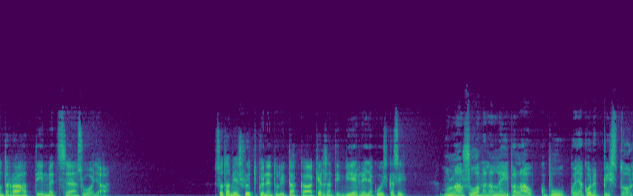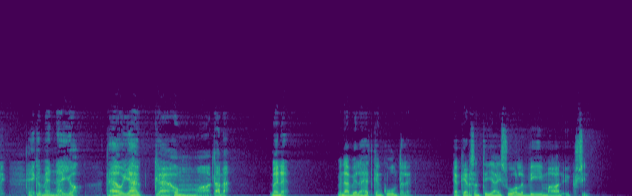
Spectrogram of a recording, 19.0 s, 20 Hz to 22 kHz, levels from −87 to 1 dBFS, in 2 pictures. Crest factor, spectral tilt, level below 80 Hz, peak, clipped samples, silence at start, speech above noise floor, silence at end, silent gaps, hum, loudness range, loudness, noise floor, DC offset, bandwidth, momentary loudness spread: 24 dB; -5.5 dB/octave; -34 dBFS; -2 dBFS; under 0.1%; 0 s; 50 dB; 0.65 s; none; none; 4 LU; -24 LUFS; -72 dBFS; under 0.1%; 10 kHz; 10 LU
